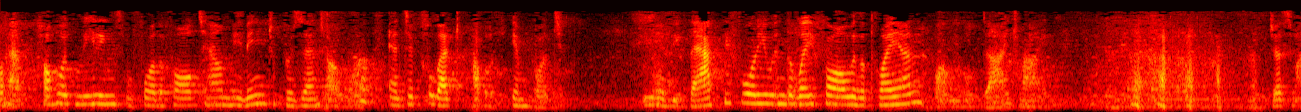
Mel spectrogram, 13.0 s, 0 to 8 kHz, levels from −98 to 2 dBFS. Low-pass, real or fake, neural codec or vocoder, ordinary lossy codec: 7.2 kHz; fake; codec, 24 kHz, 0.9 kbps, WavTokenizer, medium speech release version 2; MP3, 24 kbps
